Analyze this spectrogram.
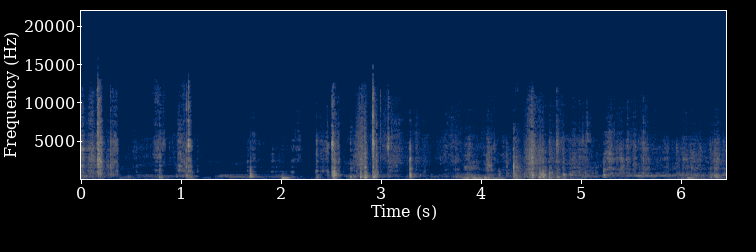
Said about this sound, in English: Making lots of awful cardboard noises over here.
